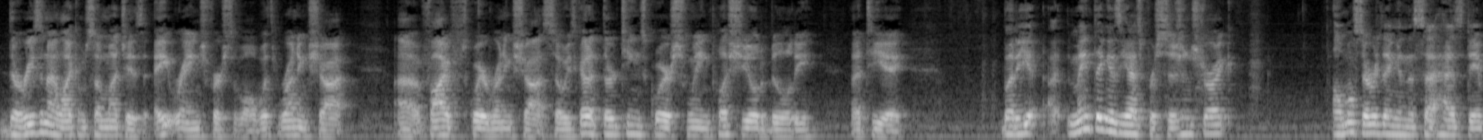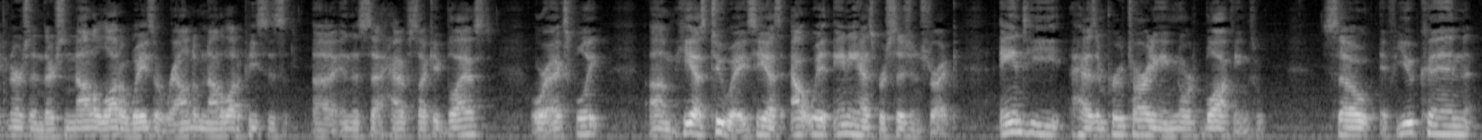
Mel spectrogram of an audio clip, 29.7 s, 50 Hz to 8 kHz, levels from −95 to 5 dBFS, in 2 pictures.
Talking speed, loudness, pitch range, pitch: 195 wpm, -23 LUFS, 110-130 Hz, 115 Hz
